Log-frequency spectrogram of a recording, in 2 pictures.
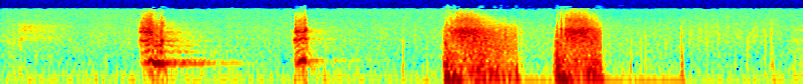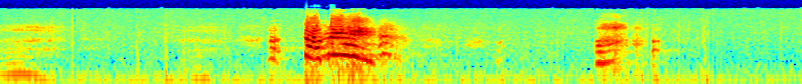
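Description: A man shouts and groans.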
